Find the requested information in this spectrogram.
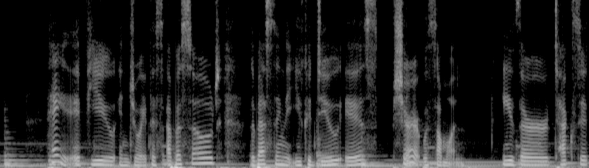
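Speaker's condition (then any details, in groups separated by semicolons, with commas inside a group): No condition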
